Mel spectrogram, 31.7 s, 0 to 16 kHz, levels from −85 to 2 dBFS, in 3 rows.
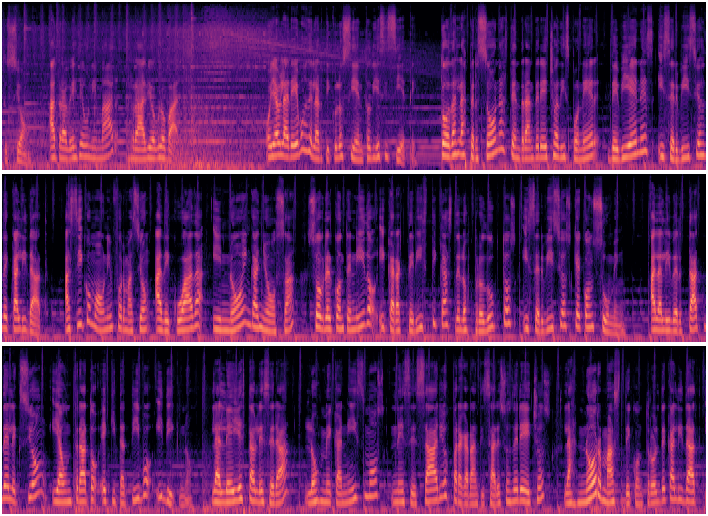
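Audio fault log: No faults found.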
